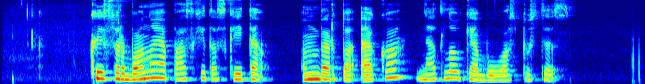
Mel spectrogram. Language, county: Lithuanian, Klaipėda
